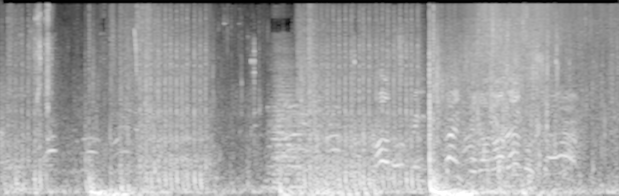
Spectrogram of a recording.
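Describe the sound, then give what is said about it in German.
Shotgun blasts and rapid gunfire in a video game form dense, loud bursts, with a heavy blast standing out near the end. Voices are heard in the mix. “Jetzt kommt die Shotgun. Jetzt kommt die Shotgun. Ach, das ist der Shotgun.”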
